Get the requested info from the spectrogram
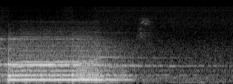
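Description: A voice singing a hymn, holding one long note that fades out a little over a second in, followed by a quiet pause before the next line.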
